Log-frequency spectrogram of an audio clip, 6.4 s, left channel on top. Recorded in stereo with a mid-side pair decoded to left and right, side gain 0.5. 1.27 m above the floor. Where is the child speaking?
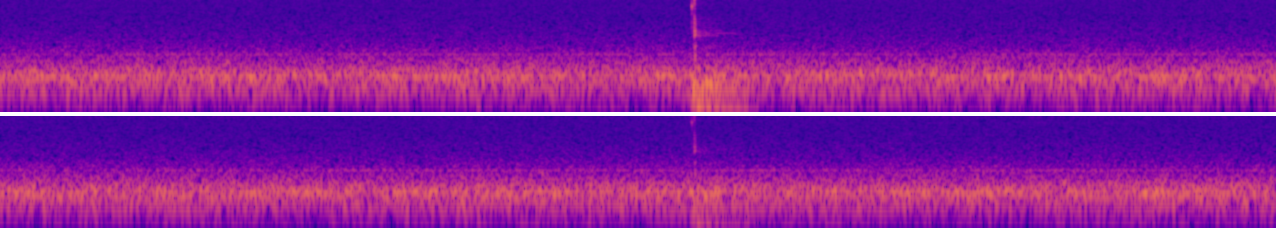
No child speaking in this recording.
